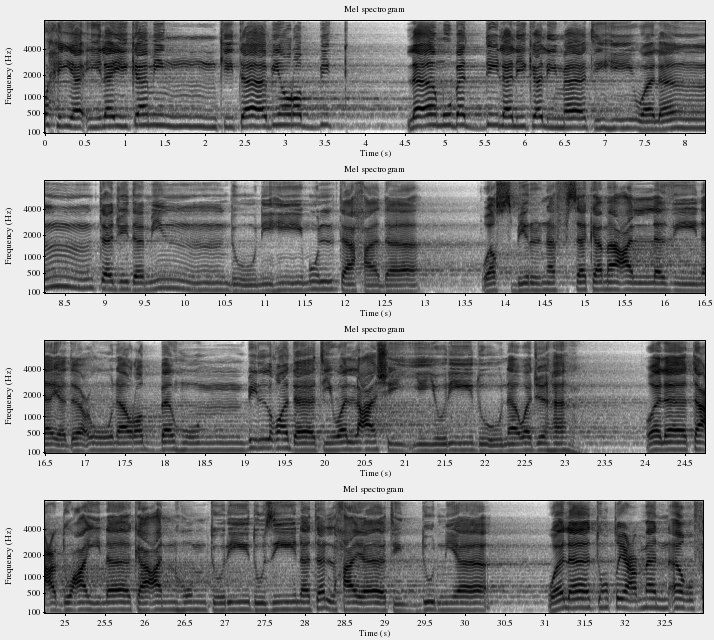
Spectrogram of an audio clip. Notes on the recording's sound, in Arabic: سورة الكهف مسجلة في مسجد فاون - بكندا.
